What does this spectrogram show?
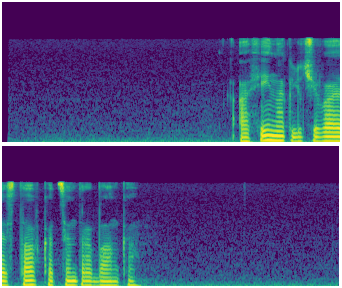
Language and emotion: Russian, neutral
